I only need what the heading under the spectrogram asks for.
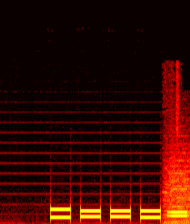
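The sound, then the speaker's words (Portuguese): Four evenly spaced telephone dialing tones, each a loud steady beep lasting about a fifth of a second. They are followed by the start of a noisier, different tone, with no talk. “A gente já estava encerrando o Guaxupé em Foco, mas a gente teve que dar uma parada urgente para atender um telefonema aqui”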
